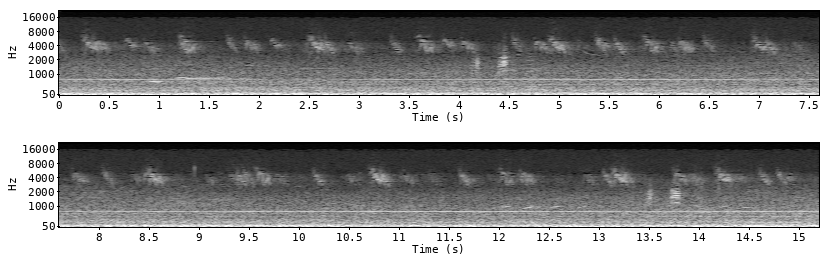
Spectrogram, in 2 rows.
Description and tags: porto morning riverside birds 03 2
Porto, Portugal, Douro river, 19th July 2009, 06:00: Morning mood before sunrise at the riverside with birds singing. At two points a duck quacks. No traffic, just a distant cleaning car on the other side of the river.
Recorded with a Zoom-H4 and a Rode NT4 mic.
